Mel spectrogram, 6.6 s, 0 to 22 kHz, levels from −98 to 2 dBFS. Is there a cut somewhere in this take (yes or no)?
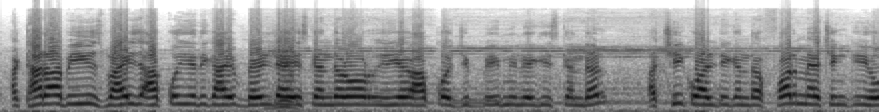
no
